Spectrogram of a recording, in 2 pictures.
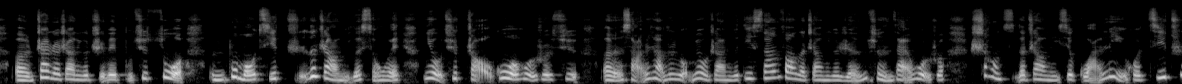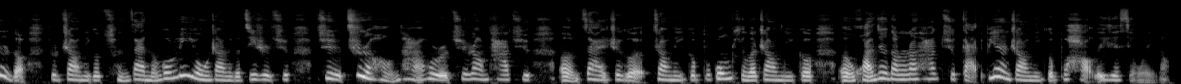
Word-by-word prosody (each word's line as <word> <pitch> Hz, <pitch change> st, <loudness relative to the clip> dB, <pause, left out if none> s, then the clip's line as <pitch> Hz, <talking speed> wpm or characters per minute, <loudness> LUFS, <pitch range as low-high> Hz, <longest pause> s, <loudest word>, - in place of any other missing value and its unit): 呃， 195 Hz, -2 st, +5 dB
占 320 Hz, -, +4 dB
在 250 Hz, -3 st, +2 dB
这 245 Hz, -, 0 dB
样 235 Hz, -, +2 dB
的 -, -, -1 dB
一 -, -, -2 dB
个 210 Hz, -, +2 dB
职 210 Hz, -, -3 dB
位 225 Hz, 0 st, +5 dB
不 220 Hz, 0 st, -8 dB
去 280 Hz, -, -4 dB
做， 275 Hz, +1 st, +5 dB, 0.2 s
嗯， 210 Hz, -1 st, +1 dB
不 345 Hz, -, +5 dB
谋 215 Hz, -2 st, +7 dB
其 235 Hz, +3 st, -2 dB
职 275 Hz, +7 st, -9 dB
的 375 Hz, -, +8 dB
这 370 Hz, -, 0 dB
样 275 Hz, -, +3 dB
的 190 Hz, -, -2 dB
一 -, -, -8 dB
个 190 Hz, -, +2 dB
行 195 Hz, -3 st, -3 dB
为。 200 Hz, +2 st, +1 dB, 0.2 s
你 290 Hz, -, -2 dB
有 265 Hz, -, +4 dB
去 275 Hz, -, -3 dB
找 -, -, 0 dB
过 285 Hz, -6 st, +5 dB
或 240 Hz, 0 st, +1 dB
者 -, -, +1 dB
说 225 Hz, +1 st, +1 dB
去， 225 Hz, +2 st, -6 dB, 0.2 s
呃， 205 Hz, -1 st, +2 dB
想 220 Hz, +2 st, -3 dB
一 -, -, 0 dB
想 280 Hz, -5 st, 0 dB
这 240 Hz, -, -2 dB
有 225 Hz, -, +1 dB
没 245 Hz, -, -3 dB
有 255 Hz, -5 st, 0 dB
这 210 Hz, +2 st, -4 dB
样 205 Hz, -1 st, -2 dB
一 -, -, -5 dB
个 205 Hz, -, -1 dB
第 270 Hz, -, -3 dB
三 290 Hz, +4 st, -2 dB
方 275 Hz, -6 st, +1 dB
的 200 Hz, -, 0 dB
这 195 Hz, -, -7 dB
样 205 Hz, -, -1 dB
的 -, -, -2 dB
一 -, -, -5 dB
个 195 Hz, -, 0 dB
人 190 Hz, +6 st, -1 dB
存 215 Hz, -9 st, -2 dB
在， 220 Hz, -, 0 dB
或 250 Hz, -, +3 dB
者 -, -, -2 dB
说 210 Hz, -, -2 dB, 0.2 s
上 350 Hz, -10 st, -3 dB
级 240 Hz, 0 st, -15 dB
的 215 Hz, -, +1 dB
这 240 Hz, -, -4 dB
样 220 Hz, -3 st, -1 dB
的 195 Hz, -, -3 dB
一 -, -, -5 dB
些 225 Hz, -, 0 dB
管 210 Hz, -, -2 dB
理 350 Hz, 0 st, +1 dB
或 210 Hz, -3 st, -1 dB
机 300 Hz, +11 st, +1 dB
制 370 Hz, +4 st, +1 dB
的， -, -, +1 dB, 0.2 s
就 225 Hz, -, -3 dB
这 215 Hz, +3 st, -3 dB
样 210 Hz, -2 st, +1 dB
的 195 Hz, -, -3 dB
一 -, -, -9 dB
个 190 Hz, -, 0 dB
存 190 Hz, -1 st, -7 dB
在， 220 Hz, +3 st, 0 dB
能 190 Hz, -1 st, -1 dB
够 275 Hz, -, +2 dB
利 345 Hz, -, +2 dB
用 235 Hz, -8 st, +3 dB
这 210 Hz, -, -2 dB
样 200 Hz, -, +1 dB
的 -, -, -3 dB
一 -, -, -7 dB
个 180 Hz, -, -1 dB
机 225 Hz, +6 st, -3 dB
制 220 Hz, -1 st, 0 dB
去 220 Hz, +3 st, -6 dB, 0.3 s
去 265 Hz, -6 st, +1 dB
制 420 Hz, -4 st, +6 dB
衡 205 Hz, -7 st, -5 dB
他。 230 Hz, 0 st, -4 dB
或 245 Hz, -5 st, +4 dB
者 -, -, +5 dB
去 245 Hz, -, -7 dB
让 235 Hz, -2 st, -2 dB
他 225 Hz, -1 st, -6 dB
去， 220 Hz, -1 st, -6 dB, 0.3 s
呃， 185 Hz, -5 st, +2 dB
在 235 Hz, -4 st, -2 dB
这 220 Hz, +1 st, -3 dB
个 180 Hz, -, +1 dB
这 255 Hz, -4 st, -1 dB
样 210 Hz, -, 0 dB
的 200 Hz, -, -1 dB
一 -, -, -5 dB
个 210 Hz, -1 st, -3 dB
不 225 Hz, +2 st, -10 dB
公 260 Hz, +2 st, +4 dB
平 220 Hz, -8 st, -5 dB
的 190 Hz, -, +4 dB
这 210 Hz, -, -4 dB
样 200 Hz, -1 st, -1 dB
的 190 Hz, -, -4 dB
一 185 Hz, -, -5 dB
个， 190 Hz, 0 st, 0 dB, 0.2 s
呃， 180 Hz, -2 st, +4 dB
环 180 Hz, -, +4 dB
境 275 Hz, +1 st, +2 dB
当 240 Hz, -2 st, +1 dB
中， 225 Hz, -, 0 dB
让 240 Hz, +1 st, +1 dB
他 250 Hz, 0 st, -6 dB
去 250 Hz, -1 st, -8 dB
改 235 Hz, -, -4 dB
变 325 Hz, -1 st, +2 dB
这 230 Hz, -2 st, -2 dB
样 195 Hz, -3 st, 0 dB
的 185 Hz, -, -4 dB
一 -, -, -9 dB
个 215 Hz, -, -2 dB
不 230 Hz, -, -8 dB
好 -, -, -3 dB
的 -, -, +2 dB
一 -, -, -2 dB
些 205 Hz, -1 st, 0 dB
行 200 Hz, -, -12 dB
为 -, -, -12 dB
呢？ -, -, -15 dB
225 Hz, 375 characters per minute, -21 LUFS, 200-260 Hz, 0.3 s, 的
